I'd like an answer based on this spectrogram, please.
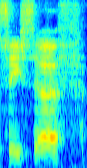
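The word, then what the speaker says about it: CSRF: I've always said CRF as CSurf.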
